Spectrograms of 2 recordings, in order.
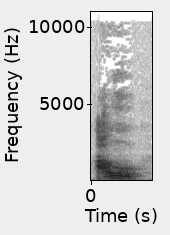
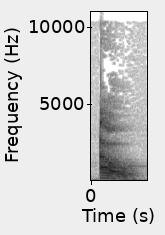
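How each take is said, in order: First: It is said softly with relaxed vocal cords. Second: It is said with tense, engaged vocal cords. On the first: The speaker calls it wrong. "우리나라는 성대를 긴장시키지 않고 그냥 아우" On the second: The speaker calls it right. "영어는 성대를 써주는 언어이기 때문에 아우, 아우 이렇게 발음을 해줘요"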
